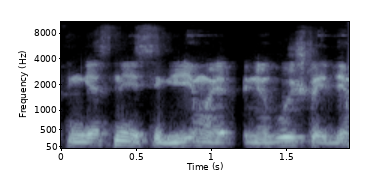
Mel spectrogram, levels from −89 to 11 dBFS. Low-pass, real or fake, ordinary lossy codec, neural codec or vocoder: 9.9 kHz; real; AAC, 32 kbps; none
